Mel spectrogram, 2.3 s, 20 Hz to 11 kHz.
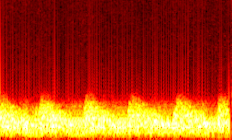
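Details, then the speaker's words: Fetal heartbeat on ultrasound at 135 beats per minute, recorded before the mother went into labor: rapid, regular whooshing pulses. "beating through an ultrasound this is beating at 135 beats per minute which is how fast my daughter's heart was beating before my wife went into labor"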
